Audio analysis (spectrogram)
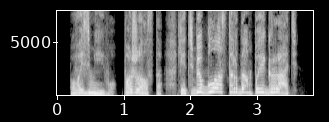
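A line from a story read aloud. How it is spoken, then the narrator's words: Barely audible whisper. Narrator (Russian): Еле слышно прошептал Рома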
